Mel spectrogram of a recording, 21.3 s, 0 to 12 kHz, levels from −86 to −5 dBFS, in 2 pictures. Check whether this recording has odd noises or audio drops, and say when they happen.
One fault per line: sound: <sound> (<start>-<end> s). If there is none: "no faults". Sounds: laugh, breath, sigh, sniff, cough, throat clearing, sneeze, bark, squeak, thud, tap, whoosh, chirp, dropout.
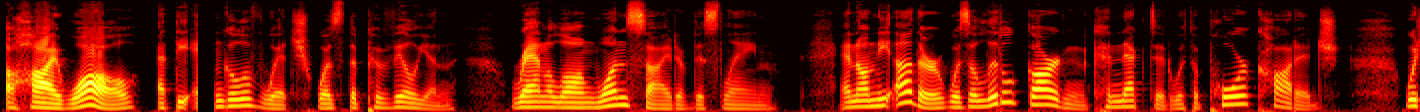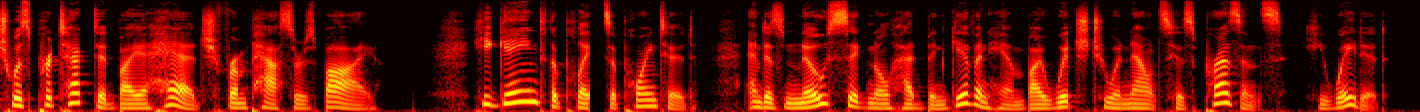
sound: dropout (1.5-1.6 s)
sound: dropout (15.1-15.2 s)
